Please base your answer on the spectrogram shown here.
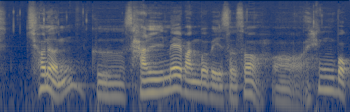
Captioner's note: speaking Korean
